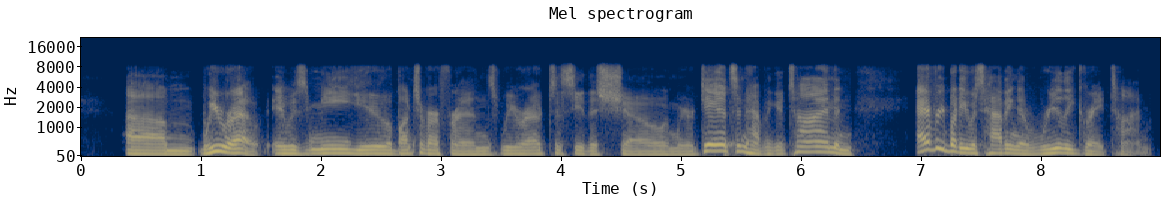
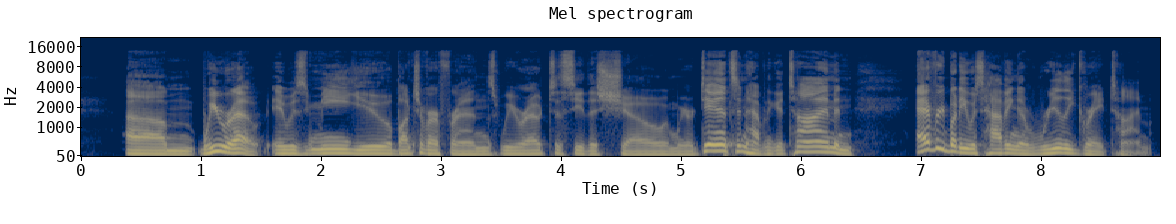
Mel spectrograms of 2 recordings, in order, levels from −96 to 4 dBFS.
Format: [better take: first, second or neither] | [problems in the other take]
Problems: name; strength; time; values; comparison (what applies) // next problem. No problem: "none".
second | garbled, watery; badly; nothing above 8 kHz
